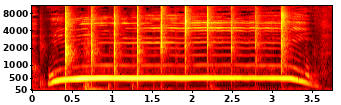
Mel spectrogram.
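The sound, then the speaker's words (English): About ten quick, evenly spaced hand claps ring out under a long, steady, loud vocal whoop that holds one pitch and then drops off at the end. “Let's clap it up, bro.”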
